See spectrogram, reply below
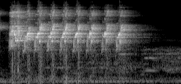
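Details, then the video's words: Lovebird colony sound intended as a lure for ngekek trilling: a fast, loud burst of about eight shrill, buzzy pulses over barely a second, then quiet. "Suara Lovebird untulan koloni cocok buat pancingan ngekek"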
